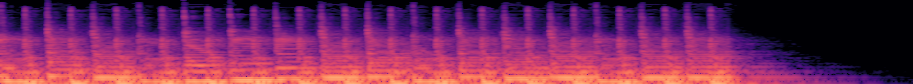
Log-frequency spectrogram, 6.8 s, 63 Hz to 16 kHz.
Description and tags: Bass seq P101
Bass-guitar processed sequence in C-key at 175-bpm
175-bpm, Bass, C-key, acid, bass-guitar, beat, guitar, key-C, loop, processed, sample, sequence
